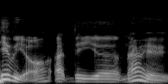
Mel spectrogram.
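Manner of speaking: gentle, adorable, slow, soothing vlogger narration. Imitating a friend filming himself at the Mario movie: soothing, adorable vlogger voice. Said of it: "with his soothing, adorable voice".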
